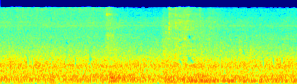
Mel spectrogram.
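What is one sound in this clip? Sliding doors close with a soft thud.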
